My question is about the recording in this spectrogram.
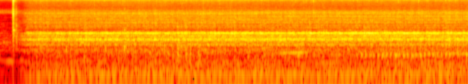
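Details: Repaired refrigerator compressor that had seized from a stone lodged in the valve against the piston, run after charging with air to find gas leaks (a small leak remains): steady even hum with a constant high whine and no knocking.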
